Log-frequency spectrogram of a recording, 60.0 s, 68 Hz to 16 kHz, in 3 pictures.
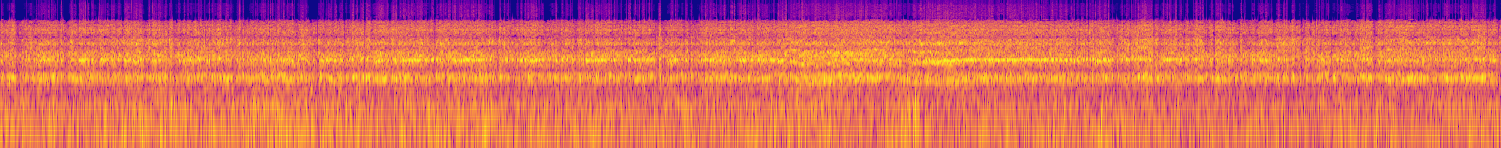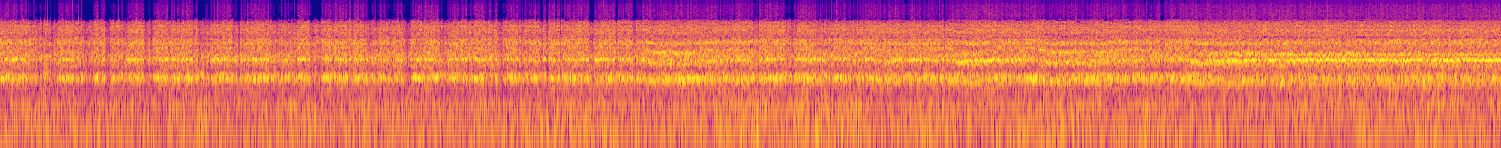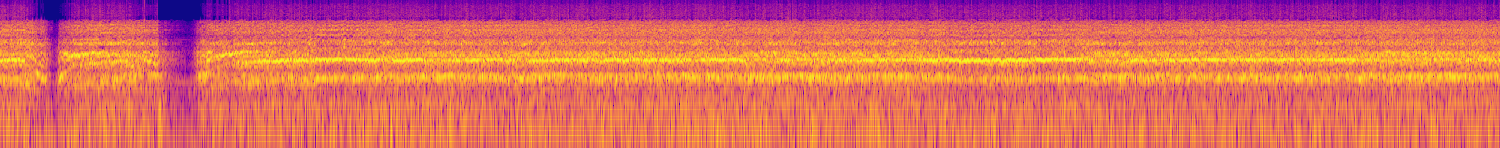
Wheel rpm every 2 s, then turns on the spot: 230, 230, 230, 230, 230, 230, 230, 230, 230, 230, 240, 240, 230, 230, 230, 230, 230, 220, 210, 210, 150, 110, 220, 230, 230, 230, 230, 220, 230, 220.
none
